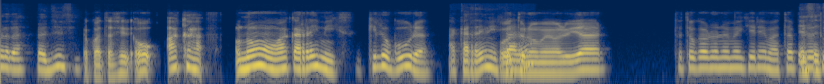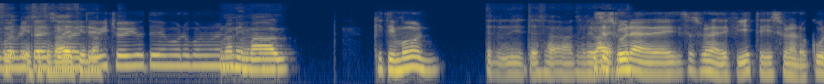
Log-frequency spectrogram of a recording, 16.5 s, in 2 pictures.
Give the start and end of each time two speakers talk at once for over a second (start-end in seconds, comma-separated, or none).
8.0-9.3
